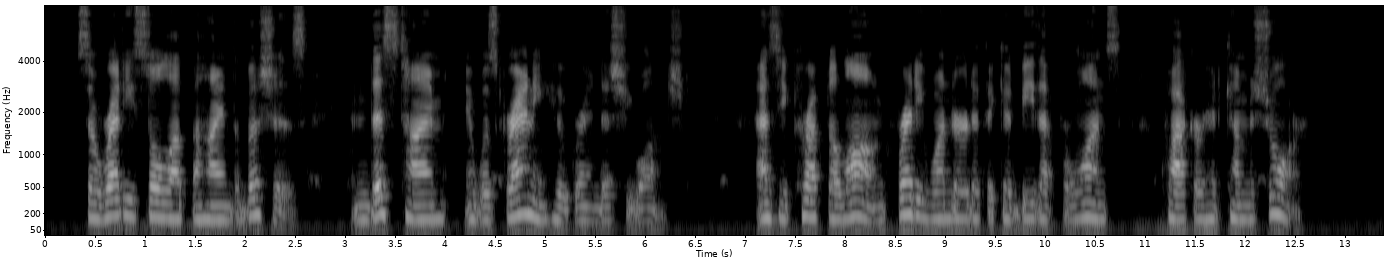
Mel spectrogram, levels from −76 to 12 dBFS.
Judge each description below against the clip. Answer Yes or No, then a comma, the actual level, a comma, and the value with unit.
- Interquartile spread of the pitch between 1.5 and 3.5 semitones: Yes, narrow, 2.6 semitones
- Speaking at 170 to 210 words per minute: No, average, 155 wpm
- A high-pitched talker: No, medium, 145 Hz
